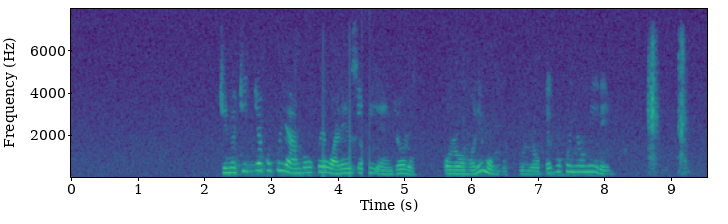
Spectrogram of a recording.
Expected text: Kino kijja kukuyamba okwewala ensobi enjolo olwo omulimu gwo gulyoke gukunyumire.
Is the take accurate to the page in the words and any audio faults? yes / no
no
